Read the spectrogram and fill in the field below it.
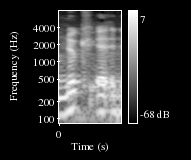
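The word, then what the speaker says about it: Nuuk: just for one more nuke is the capital or nuke depending on how you want to pronounce that uh and this is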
